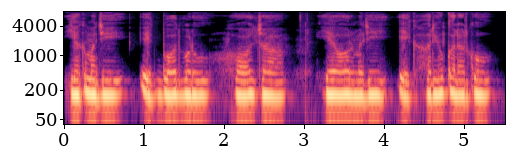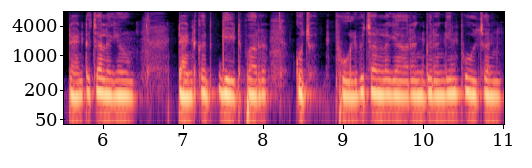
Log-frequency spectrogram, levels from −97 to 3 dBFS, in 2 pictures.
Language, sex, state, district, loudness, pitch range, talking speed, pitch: Garhwali, male, Uttarakhand, Tehri Garhwal, -14 LUFS, 155-165 Hz, 175 wpm, 160 Hz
